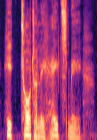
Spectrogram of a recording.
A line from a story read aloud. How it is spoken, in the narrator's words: muttered Chekov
